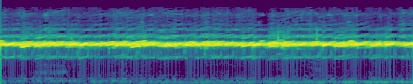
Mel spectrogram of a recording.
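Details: Spring peepers chorusing at night in early spring at a frog pond: a dense, unbroken high-pitched band of overlapping shrill peeps holds steady throughout, with a faint low rumble beneath.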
